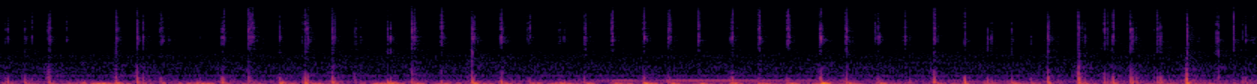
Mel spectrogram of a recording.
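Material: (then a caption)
Wax. A solid white wax pillar candle of medium size, held in one hand, is tapped quickly with long painted nails. A rapid, continuous stream of short, dry clicks sits over a steady low hum, with a faint tone briefly rising near the middle.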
